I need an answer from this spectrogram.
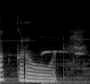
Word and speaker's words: โกรธ: คำ ตอบ โป้ ขา คำ ว่า โกรธ สะกด ว่า กท โกรธ โกรธ เวลา สะกด จะ สะกด ด้วย ตัว ทอ ธง นะ คะ แต่ เวลา อ่าน จะ อ่าน ออก เสียง เป็น ตัว เด็ก ค่ะ ทำ นี้ ก็ ไม่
